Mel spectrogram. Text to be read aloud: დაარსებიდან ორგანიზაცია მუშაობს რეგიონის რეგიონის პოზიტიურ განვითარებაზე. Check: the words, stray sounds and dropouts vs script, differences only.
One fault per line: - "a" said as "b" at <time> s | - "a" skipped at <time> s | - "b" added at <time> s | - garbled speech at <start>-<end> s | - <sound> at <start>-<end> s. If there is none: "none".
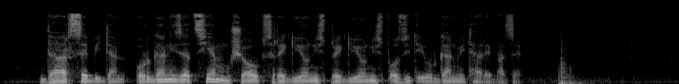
- thud at 5.6-6.0 s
